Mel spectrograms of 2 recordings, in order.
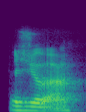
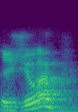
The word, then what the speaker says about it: Azure: Now, I also appreciate that I pronounce it Azure, which I'm sure much of the disgust of Microsoft who call it Azure. But I feel like that's the American way of pronouncing it.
